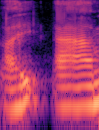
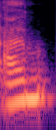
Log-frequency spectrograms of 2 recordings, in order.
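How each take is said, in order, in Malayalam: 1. ഇത് രണ്ട് പൂർണ്ണ വാക്കുകളായിട്ടാണ് പറയുന്നത്. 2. ഇത് ചുരുങ്ങി ഒരു ചെറിയ അക്ഷരമായി മാറുന്നു. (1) "ഐ ആം എന്ന് തന്നെ പറയണം" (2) "കോൺട്രാക്റ്റഡ് ഐ എം എന്ന് പറയരുത്"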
